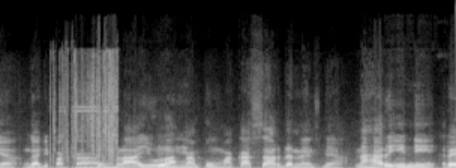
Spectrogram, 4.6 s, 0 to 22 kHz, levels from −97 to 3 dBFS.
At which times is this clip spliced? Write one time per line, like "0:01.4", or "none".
0:00.9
